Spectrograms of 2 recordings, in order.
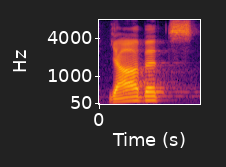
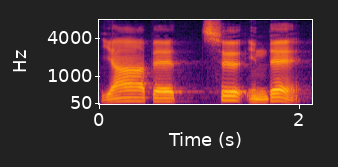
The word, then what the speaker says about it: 야베츠: 자음이 어근이 되고이 자음을 어떻게 그 거의 다 모음을 어떻게 붙이냐에 따라서 이게 막 달라지는데 야벳 그 우리말은 쓰지만 원래는 츠 발음입니다. 야베츠인데 야베츠라는 단어는 고통이라는 뜻 성경에 생각해 보세요.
